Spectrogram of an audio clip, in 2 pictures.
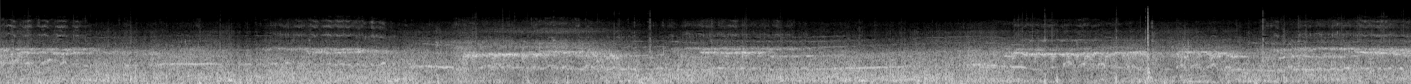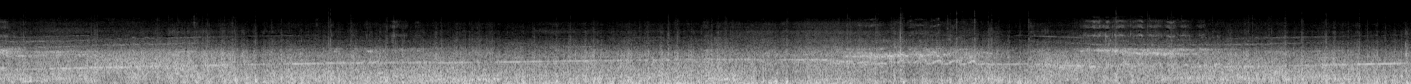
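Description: Electric go-kart motor whining from on board, its pitch sinking and climbing again with the kart's speed through the laps, over a steady chassis and tyre rumble. Short tyre squeals come again and again as the kart slides through the corners.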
